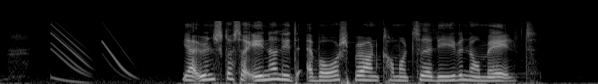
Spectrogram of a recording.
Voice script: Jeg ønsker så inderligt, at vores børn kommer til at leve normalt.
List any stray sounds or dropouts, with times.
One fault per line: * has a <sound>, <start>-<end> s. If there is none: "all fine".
* has a chirp, 0.5-1.4 s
